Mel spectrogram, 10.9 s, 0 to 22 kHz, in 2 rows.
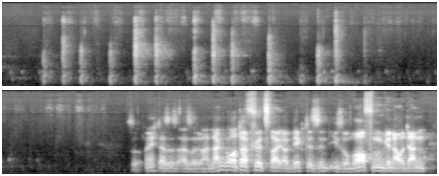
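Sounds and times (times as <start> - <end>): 
taps and strokes writing an equals sign with a tilde on a board: 0.5 - 4.8
speech: 7.1 - 10.8.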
